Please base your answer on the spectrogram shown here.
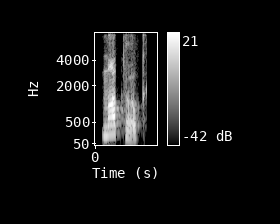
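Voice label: "mopoke", Indian English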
